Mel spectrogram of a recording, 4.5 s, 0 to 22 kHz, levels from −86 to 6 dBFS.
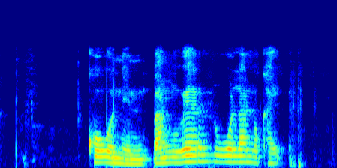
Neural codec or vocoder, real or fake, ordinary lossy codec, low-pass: none; real; Opus, 16 kbps; 7.2 kHz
